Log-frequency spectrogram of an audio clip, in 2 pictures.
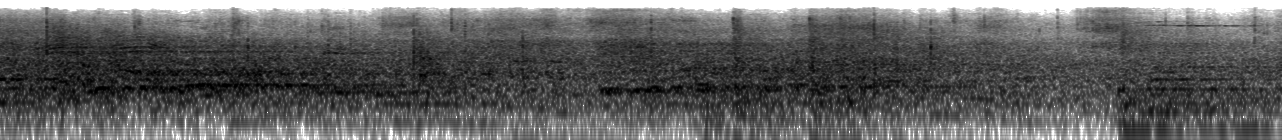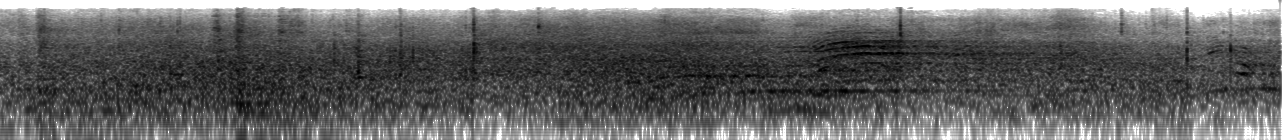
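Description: Young players shout and call out across the rink.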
